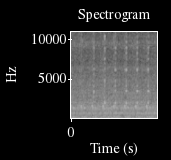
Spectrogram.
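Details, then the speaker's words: Idling engine, checked by pulling leads one at a time: pulling the number one front cylinder lead barely changes the ticking, uneven idle, and it is still sparking; spark plug suspected; engine misfire. "so it's this front one number one yeah you can hear it gets sadder when you remove the good ones"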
